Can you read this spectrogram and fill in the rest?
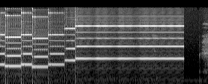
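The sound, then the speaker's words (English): A bright, buzzy Super Nintendo synth tone, panned between left and right, plays a few quick alternating notes, then holds one steady pitch for about two seconds before cutting off abruptly. No voices. “The Super Nintendo could set volume levels independently for both left and right, which allowed for many custom panning options.”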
